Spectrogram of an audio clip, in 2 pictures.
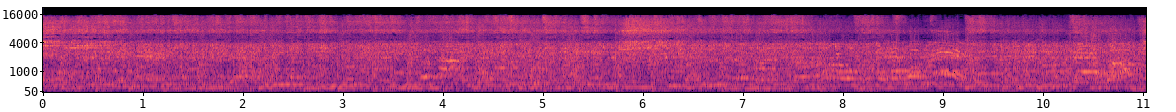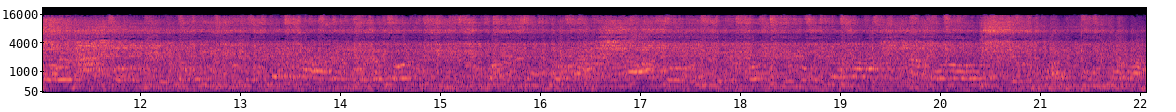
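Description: Rock band playing a song: a singer over electric guitar and drums.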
